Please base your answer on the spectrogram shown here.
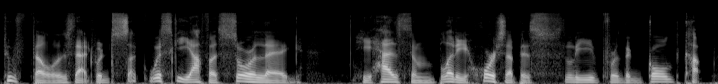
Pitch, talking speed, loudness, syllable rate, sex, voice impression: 100 Hz, 185 wpm, -21 LUFS, 4.2 syllables/s, male, very masculine, slightly old, slightly thick, slightly muffled, calm, mature, elegant, slightly sweet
